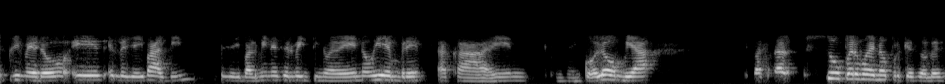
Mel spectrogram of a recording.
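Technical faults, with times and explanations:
0.34–0.40 s, 1.90–1.98 s, 4.12–4.20 s, 5.70–5.82 s and 7.64–7.70 s, lost AMR speech frames: the decoder repeats its last good pitch and vocal tract settings at falling gain, giving brief dips or warbles of 20 to 60 ms, fitting one to three lost frames. A spectrogram shows smeared, fading harmonics, and the waveform shows short amplitude sags.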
